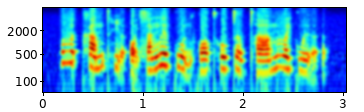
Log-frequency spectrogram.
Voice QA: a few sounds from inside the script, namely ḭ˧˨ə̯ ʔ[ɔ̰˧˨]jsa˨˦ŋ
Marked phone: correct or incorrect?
correct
